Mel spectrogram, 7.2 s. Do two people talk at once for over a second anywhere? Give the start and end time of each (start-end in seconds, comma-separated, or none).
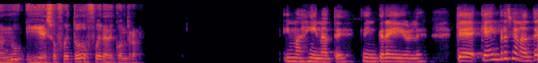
none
